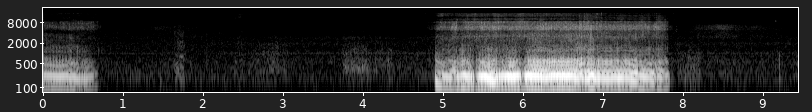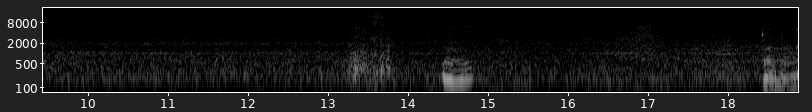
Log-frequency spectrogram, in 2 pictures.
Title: Skibo - Snoring Border Collie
